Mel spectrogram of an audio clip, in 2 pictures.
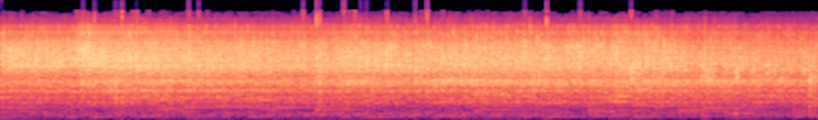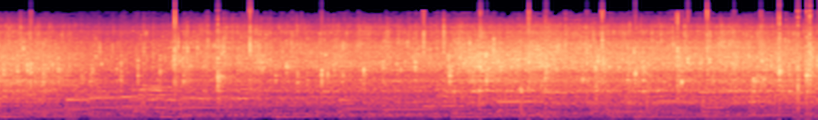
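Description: Tofu pieces deep-frying in hot oil in a non-stick pan, with a loud, steady sizzle. The sizzle eases a little about halfway through, and scattered sharp pops and clicks follow.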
